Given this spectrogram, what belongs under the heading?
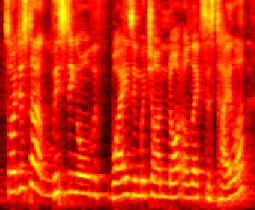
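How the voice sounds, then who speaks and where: A man's voice: high voice, a little fast. A young Australian man telling a story in stand-up, wry and self-deprecating, laughing through his lines before a live audience. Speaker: stand-up comedian.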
